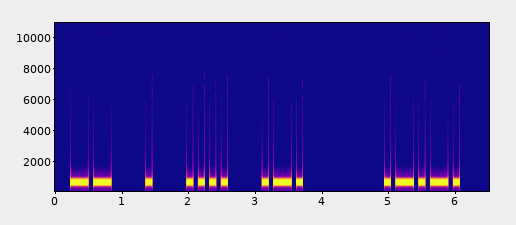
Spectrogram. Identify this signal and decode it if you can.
Morse code, heard as a keyed tone, about 14 wpm, spaced as for 10 wpm, 700 Hz. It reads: MEHR <AR>
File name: Morsekurs / Witze / Witz 21. November 2017, 50 F70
